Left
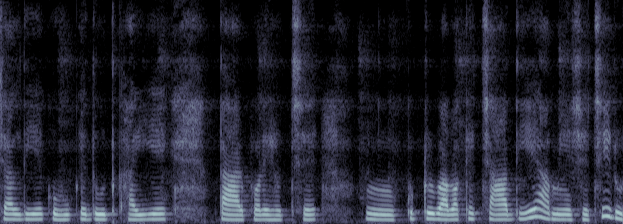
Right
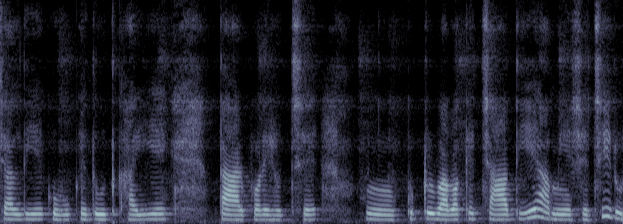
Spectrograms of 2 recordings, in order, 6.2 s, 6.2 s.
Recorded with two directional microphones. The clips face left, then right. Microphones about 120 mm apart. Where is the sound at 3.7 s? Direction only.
5° left (ahead or behind).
